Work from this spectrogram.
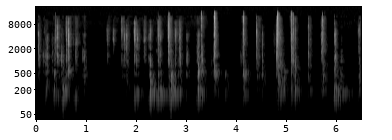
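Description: Long white-polished nails tap the keys of a hollow black plastic Citizen desktop calculator lying flat on a table, using several fingers and resting on the body between taps. The sound is a rapid run of dry, bright plastic clicks with a hollow low thunk under each. It breaks off briefly after the first second, then continues in uneven bursts with almost no ring.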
